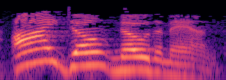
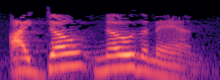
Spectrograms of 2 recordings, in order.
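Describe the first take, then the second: First: Very slow and much louder, swearing it; most forceful denial. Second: Slow, louder, each word pushed out; forceful denial. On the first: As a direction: hammer out the final denial. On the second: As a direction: deny it firmly, word by word. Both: Acted. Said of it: "Peter got a little more forceful in his denial each time".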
